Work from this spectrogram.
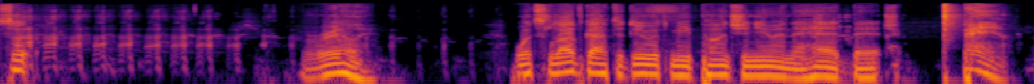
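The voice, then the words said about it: Imitates another person's voice. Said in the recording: “I was doing an impression of Ike.”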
